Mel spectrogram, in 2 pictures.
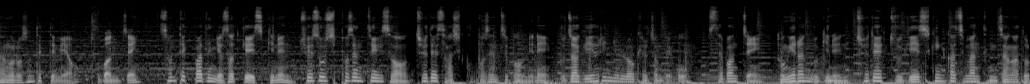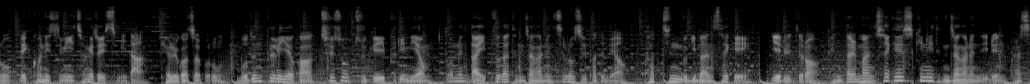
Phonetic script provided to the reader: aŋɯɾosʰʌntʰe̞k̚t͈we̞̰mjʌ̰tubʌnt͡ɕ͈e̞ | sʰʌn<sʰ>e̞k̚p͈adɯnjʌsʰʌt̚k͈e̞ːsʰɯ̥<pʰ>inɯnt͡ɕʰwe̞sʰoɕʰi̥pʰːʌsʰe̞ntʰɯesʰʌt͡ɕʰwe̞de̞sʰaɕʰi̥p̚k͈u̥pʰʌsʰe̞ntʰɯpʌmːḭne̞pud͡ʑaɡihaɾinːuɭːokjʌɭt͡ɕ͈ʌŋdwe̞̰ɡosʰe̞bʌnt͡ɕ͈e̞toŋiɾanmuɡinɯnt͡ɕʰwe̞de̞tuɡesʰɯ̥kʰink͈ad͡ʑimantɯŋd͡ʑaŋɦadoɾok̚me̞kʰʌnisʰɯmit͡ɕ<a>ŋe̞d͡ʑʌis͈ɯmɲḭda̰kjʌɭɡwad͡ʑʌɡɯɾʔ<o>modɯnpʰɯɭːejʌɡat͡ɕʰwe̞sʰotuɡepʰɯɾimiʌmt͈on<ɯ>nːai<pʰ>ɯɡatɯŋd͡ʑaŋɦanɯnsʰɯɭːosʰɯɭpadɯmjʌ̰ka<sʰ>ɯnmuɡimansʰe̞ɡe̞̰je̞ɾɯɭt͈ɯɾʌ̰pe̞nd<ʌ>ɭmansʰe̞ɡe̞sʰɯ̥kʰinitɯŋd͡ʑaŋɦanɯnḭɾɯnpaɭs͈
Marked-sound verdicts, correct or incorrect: incorrect, incorrect, incorrect, correct, correct, correct, incorrect, incorrect

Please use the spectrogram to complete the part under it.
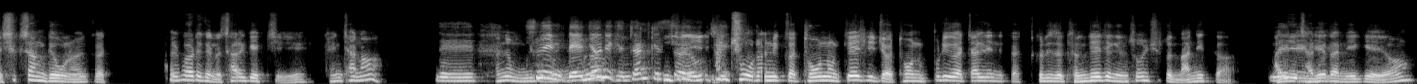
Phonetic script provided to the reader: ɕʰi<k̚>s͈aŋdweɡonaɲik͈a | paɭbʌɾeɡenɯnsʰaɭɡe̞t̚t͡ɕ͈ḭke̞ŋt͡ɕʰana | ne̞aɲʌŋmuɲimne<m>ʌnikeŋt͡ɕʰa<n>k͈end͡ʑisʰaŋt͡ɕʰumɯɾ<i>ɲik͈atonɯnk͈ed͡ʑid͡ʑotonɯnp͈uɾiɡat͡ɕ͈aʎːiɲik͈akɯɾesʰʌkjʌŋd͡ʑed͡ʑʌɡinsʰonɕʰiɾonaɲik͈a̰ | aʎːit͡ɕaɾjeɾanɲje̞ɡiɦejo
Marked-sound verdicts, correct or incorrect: correct, incorrect, correct, incorrect

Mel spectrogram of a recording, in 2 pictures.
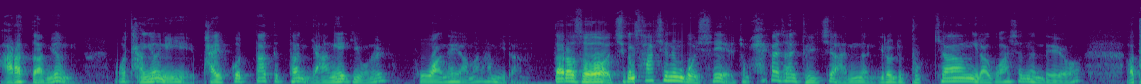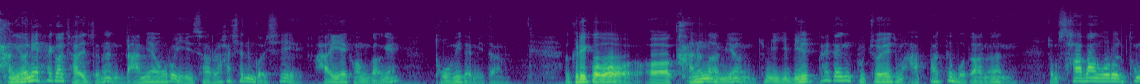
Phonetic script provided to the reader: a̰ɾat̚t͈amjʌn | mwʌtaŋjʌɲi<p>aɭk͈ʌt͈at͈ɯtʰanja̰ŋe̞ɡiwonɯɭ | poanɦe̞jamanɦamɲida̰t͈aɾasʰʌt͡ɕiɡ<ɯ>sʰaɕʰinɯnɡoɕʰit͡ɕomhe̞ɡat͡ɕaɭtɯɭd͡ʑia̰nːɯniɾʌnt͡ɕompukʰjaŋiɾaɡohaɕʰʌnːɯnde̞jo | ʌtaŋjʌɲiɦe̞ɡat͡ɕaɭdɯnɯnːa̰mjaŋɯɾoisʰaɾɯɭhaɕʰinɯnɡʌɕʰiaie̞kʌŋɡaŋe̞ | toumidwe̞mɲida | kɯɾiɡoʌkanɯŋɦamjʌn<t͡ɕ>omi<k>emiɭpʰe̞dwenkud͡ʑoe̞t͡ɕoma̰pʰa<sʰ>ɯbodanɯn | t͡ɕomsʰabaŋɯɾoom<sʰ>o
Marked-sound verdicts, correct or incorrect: correct, correct, correct, incorrect, incorrect, incorrect

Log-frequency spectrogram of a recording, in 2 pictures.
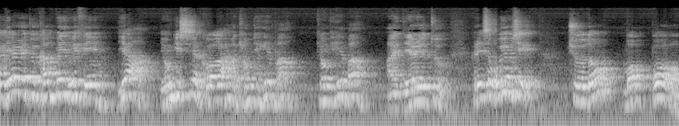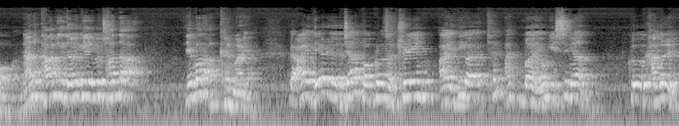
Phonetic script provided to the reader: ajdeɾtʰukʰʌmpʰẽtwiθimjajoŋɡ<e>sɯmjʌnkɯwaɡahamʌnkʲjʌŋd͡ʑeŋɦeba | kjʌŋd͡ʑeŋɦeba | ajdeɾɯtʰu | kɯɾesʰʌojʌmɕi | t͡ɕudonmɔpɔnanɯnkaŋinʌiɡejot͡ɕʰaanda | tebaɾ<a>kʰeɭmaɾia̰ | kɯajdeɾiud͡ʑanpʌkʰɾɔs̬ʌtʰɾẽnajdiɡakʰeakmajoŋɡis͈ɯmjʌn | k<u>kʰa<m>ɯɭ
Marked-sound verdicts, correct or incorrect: incorrect, correct, incorrect, incorrect

